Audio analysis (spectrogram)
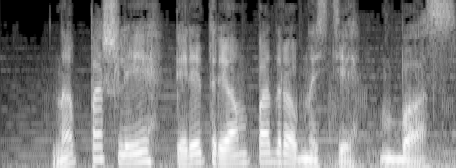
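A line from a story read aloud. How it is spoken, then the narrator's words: Snort. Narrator (Russian): хмыкнул разбойник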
